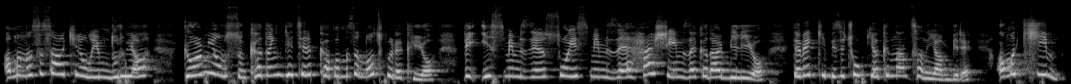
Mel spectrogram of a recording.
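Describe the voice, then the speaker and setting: A woman's voice: very high voice, animated, fairly quick. A woman voicing a furious, indignant young wife in a toy-game role-play drama, speaking in exclaiming outbursts. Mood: outraged.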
